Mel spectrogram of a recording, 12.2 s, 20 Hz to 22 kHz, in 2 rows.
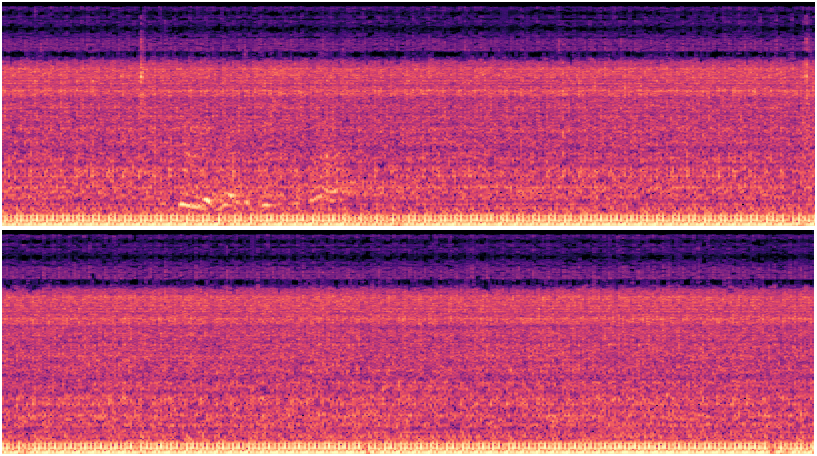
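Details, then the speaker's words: Triumph Hurricane X75 triple, rebuilt carbs just refitted, choke on, pilot screws thought about 7/8 out, left-hand carb later found misadjusted: low idle with irregular lumpy beat, one cylinder seemingly missing now and then; carb setup suspected needed; uneven idle. "Probably do need to give it a bit of tune. So we'll check the turn ignition off."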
